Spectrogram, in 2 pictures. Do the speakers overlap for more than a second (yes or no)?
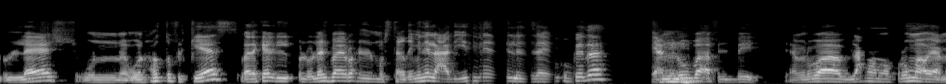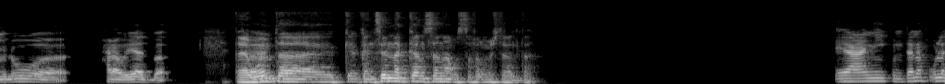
no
